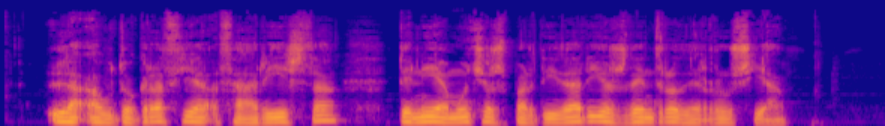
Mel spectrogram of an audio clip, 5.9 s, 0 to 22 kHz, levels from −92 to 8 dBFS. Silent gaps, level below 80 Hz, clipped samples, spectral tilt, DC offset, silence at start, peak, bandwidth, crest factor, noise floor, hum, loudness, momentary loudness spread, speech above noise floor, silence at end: none; -50 dBFS; under 0.1%; -6 dB/octave; under 0.1%; 0.3 s; -6 dBFS; 15.5 kHz; 18 dB; -66 dBFS; none; -23 LUFS; 8 LU; 43 dB; 0.65 s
